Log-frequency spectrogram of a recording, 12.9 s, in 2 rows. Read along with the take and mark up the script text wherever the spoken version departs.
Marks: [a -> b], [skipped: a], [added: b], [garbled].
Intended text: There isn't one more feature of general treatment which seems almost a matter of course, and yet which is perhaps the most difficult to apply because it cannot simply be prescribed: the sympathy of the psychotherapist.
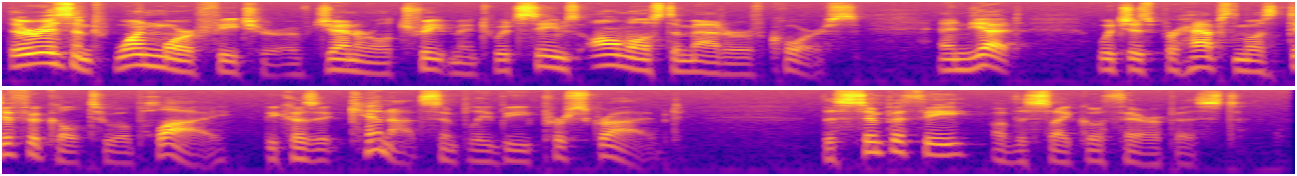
There isn't one more feature of general treatment which seems almost a matter of course, and yet which is perhaps the most difficult to apply because it cannot simply be prescribed: the sympathy of the psychotherapist.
